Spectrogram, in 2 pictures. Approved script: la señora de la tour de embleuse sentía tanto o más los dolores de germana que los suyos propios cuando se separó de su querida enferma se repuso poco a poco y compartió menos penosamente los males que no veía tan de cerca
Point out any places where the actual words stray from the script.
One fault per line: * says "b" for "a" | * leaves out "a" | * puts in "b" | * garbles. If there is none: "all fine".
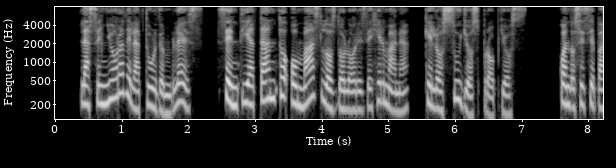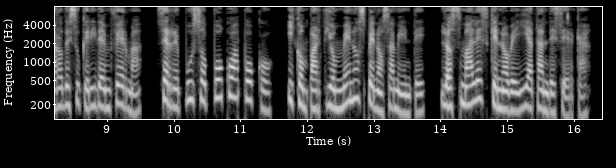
all fine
